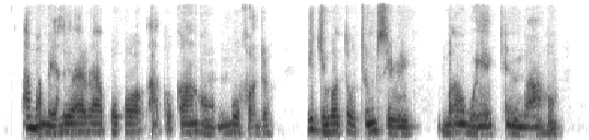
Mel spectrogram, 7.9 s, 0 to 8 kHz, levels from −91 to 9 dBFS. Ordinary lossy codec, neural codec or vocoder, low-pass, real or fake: none; codec, 24 kHz, 1.5 kbps, HILCodec; 7.2 kHz; fake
